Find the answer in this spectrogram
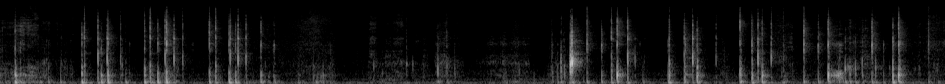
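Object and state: Hollow hard-plastic toy.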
